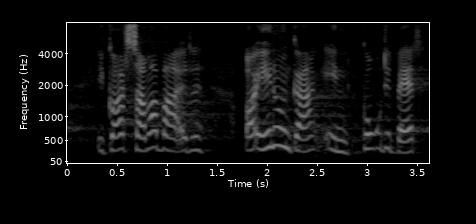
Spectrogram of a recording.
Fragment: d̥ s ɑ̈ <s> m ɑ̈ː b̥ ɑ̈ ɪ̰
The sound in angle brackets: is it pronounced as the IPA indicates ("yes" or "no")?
no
